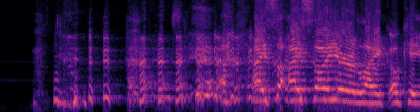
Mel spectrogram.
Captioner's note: laughing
